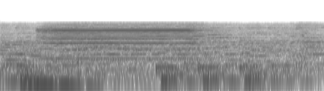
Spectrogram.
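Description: Arena scoreboard horn giving one steady, buzzy blast of about two seconds, marking the start of the second half, over background music from the PA.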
